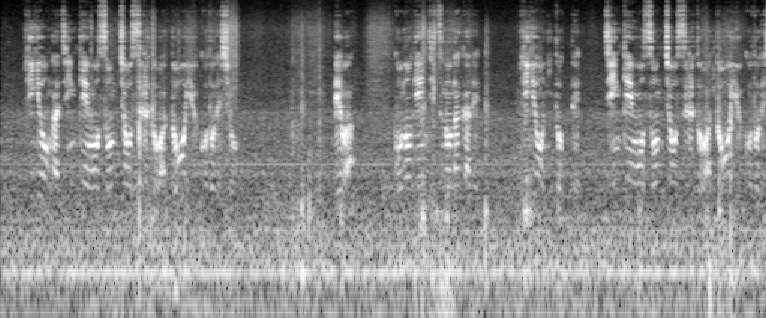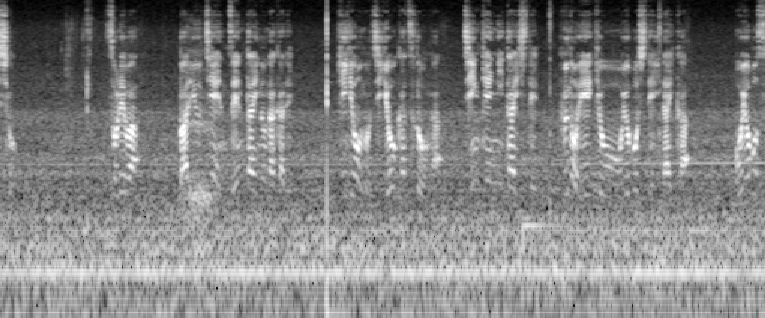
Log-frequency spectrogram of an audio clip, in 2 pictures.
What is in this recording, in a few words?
elearning; japan; business and human rights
